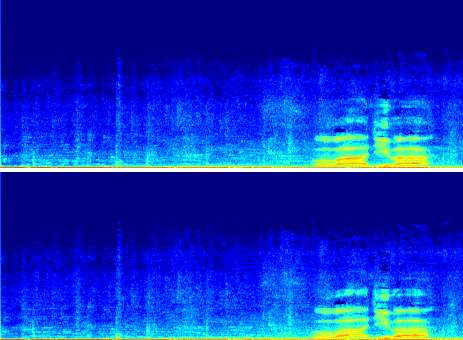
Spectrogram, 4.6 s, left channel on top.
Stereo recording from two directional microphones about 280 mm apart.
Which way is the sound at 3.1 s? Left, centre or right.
Centre.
